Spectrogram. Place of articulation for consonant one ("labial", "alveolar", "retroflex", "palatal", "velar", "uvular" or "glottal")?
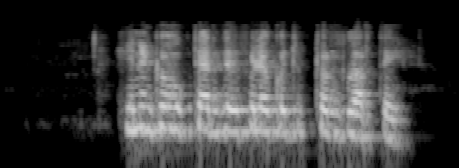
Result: glottal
